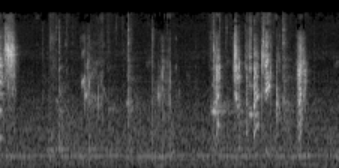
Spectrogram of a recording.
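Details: Pet budgerigar playing in its cage and speaking learned words to a toy friend: one sharp squeak, then soft mumbled chatter, ending in a quick burst of tinny, word-like syllables.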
